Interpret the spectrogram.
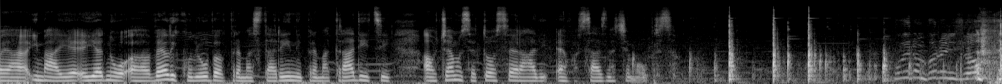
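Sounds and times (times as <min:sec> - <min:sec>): metal knocker on wooden gate: 0:06.2 - 0:10.0.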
